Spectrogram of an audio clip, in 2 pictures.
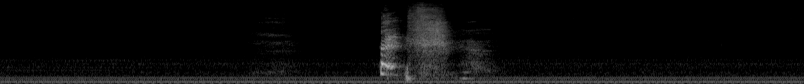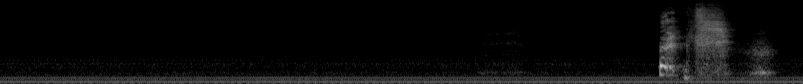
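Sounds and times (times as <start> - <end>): woman sneezing: 3.8 - 4.8, 14.6 - 15.8
faint breath: 12.8 - 13.4.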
